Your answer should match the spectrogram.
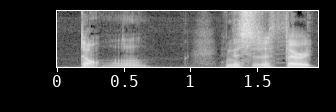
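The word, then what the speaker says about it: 懂: which means to work so it sounds just the same except we have a d before it so it comes out don't and this is a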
